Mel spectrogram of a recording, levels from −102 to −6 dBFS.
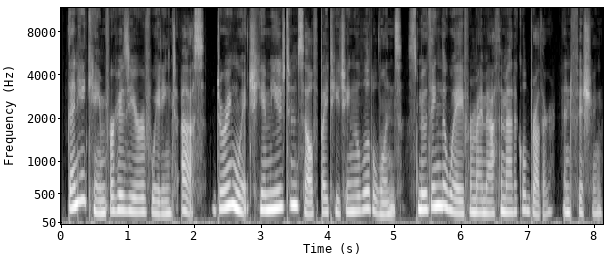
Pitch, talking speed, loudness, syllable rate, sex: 230 Hz, 215 wpm, -17 LUFS, 5.6 syllables/s, female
